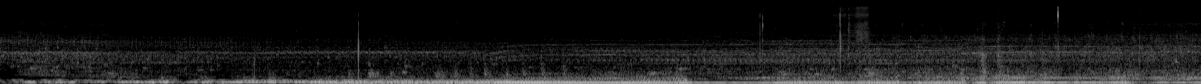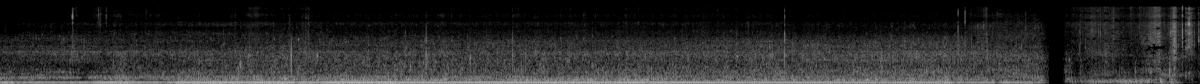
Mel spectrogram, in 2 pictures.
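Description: Motorboat engine running steadily with a low hum, its pitch shifting slightly about five seconds in, over a rush of water and wind.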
